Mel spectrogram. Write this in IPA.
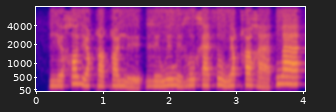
n ø˨ χ ɔ˦ ð ø˨ q a˨ q ø˦ ŋ ø˨ | ɣ ø˨ w ø˦ w ø˨ ɣ o˦ x a˦ θ o˦˨ w ø˦ qʰ o˦ ʁ a˨ | w a˦

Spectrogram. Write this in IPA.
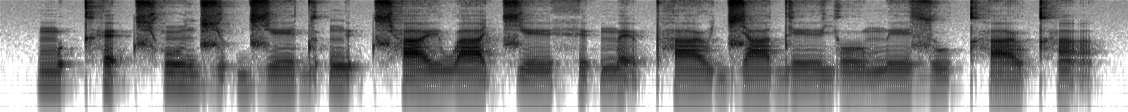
m ʊ˦ ʔ kʰ ɛ˦ ʔ t͡ɕʰ ũ˦ d͡ʑ ʊ˦ ʔ d͡ʑ e˦ d ʊ˦ ʔ ŋ ɪ˦ ʔ t͡ɕʰ a˨ ɪ̯ w ä˨ t͡ɕ e˨ ɪ̯ h ɪ˦ ʔ m ɛ̰˦˨ pʰ a˦ ʊ̯ d͡ʑ ä˦ d e˦ ɪ̯ j o˨ ʊ̯ m e˦ z u˦ kʰ a˨ ʊ̯ kʰ ã˦˨

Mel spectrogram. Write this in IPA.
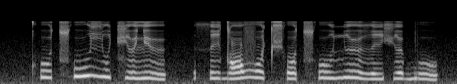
kʰ u t͡sʰ u ɲ u t͡ɕ ʉ lʲ ʉ | θ i d ɔ v o t͡ʃʰ o t͡sʰ u ʎ ʉ ð i ç ø b u

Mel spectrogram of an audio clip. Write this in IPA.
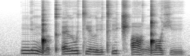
ŋ i˦ ŋ͡ǃ ə˨ kʼ ɛ˦ l u˦ tʲ ʌ˧ l i˨˦ tʼ i˦ t͡ʃʼ ɑ˦˨ ŋ͡ǃ ɔ˦ ç i˧

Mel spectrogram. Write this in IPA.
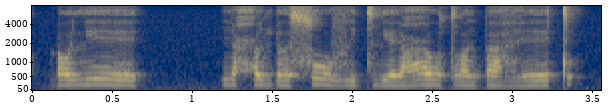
ɽ ɔ lʲ e | i ħ ʊ ʎ ɽ ə s o v i tʲ lʲ æ ɪ̯ ʕ o t lˠ i p a ɦ e t

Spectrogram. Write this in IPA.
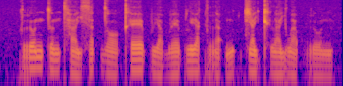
k r o˥˩ n t o˧ n tʰ a˨˩ j s a˥˩ t̚ d ɔː˨˩ kʰ ɛː˥˩ p i˨˩ a̯ b ɛː˧ p l i˧ a̯ k r a˨˩ ʔ n u˥˩ k̚ t͡ɕ a˥˩ j kʰ l a˦˥ j w a˨˩ p̚ r o˧ n

